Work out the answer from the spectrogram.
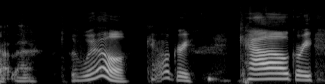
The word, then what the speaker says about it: Calgary: there i will calgary calgary although it's spelt calgary but never say it that way we say calgary cal gary good morning we're talking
